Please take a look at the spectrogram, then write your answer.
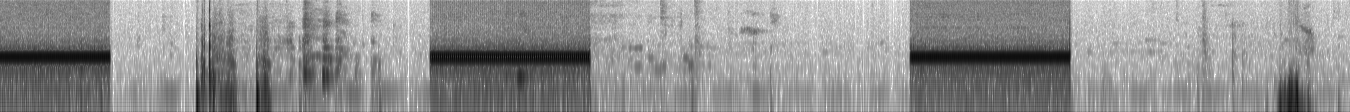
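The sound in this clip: A telephone ringback tone sounds while a call is being transferred. Three steady, identical tone bursts come at even intervals with silence between them, and a few faint clicks and rustles fall in the gaps.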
